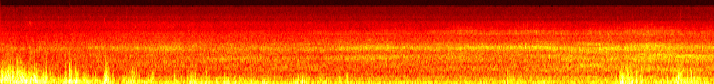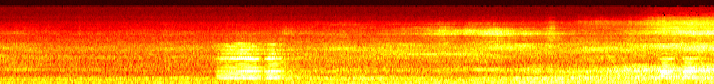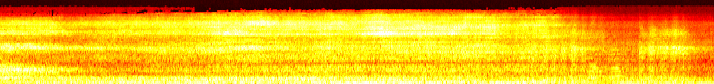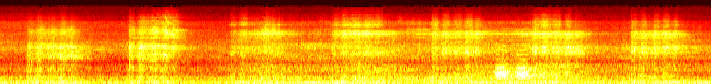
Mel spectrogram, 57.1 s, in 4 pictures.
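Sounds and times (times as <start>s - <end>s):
locomotive engine rumble: 0.0s - 57.0s
train horn blasts: 18.6s - 20.5s, 27.3s - 29.7s, 40.2s - 41.4s, 52.6s - 54.2s.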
